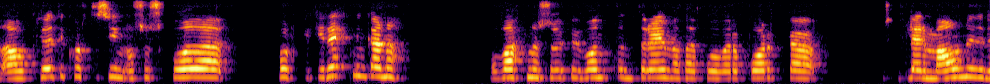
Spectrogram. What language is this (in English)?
Icelandic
